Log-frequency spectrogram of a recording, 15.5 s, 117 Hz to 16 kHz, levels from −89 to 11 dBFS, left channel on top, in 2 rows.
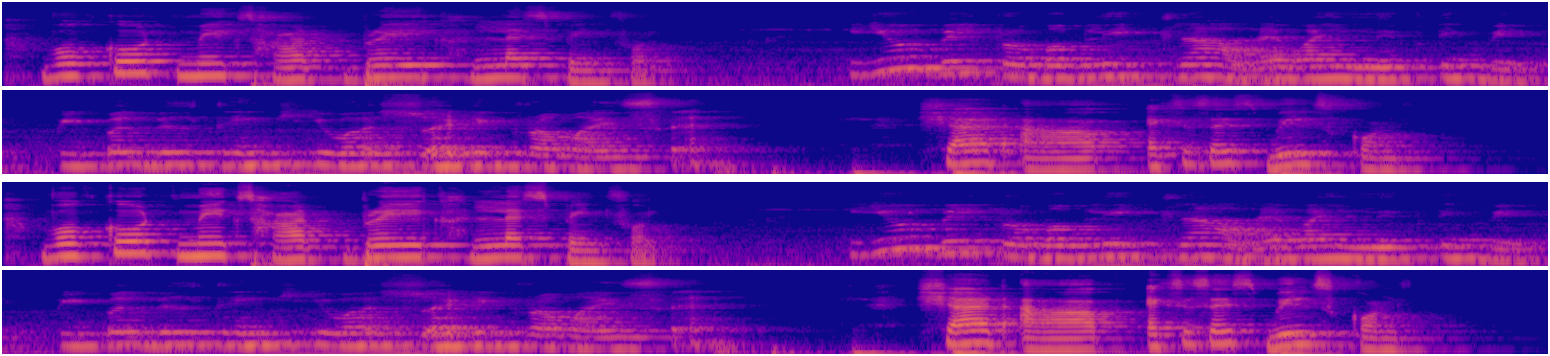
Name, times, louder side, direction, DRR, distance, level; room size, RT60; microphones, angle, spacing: voice 1, 0.0-3.3 12.3-14.8, right 4 dB, 50° right, 0.8 m, -33 dB
sound 1, 2.5-9.8, equal, 60° left, 2.2 m, -51 dB
voice 2, 4.2-7.8 8.0-11.4, equal, 20° left, 1.0 m, -39 dB
20.5 x 14.5 x 2.5 m
head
